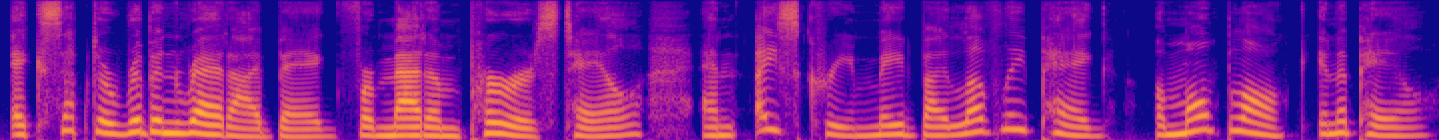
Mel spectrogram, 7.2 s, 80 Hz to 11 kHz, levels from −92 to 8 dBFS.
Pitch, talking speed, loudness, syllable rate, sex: 220 Hz, 190 wpm, -18 LUFS, 4.7 syllables/s, female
